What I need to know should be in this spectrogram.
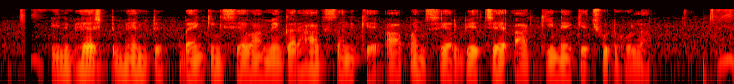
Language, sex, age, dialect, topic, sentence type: Bhojpuri, male, 18-24, Southern / Standard, banking, statement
